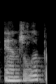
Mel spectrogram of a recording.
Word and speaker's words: Angela: And I look forward to having you with us next time here on Lit Up with Angela Breidenbach. My name is spelled A-N-G-E-L-A. My last name is B-R-E-I-D-E-N-B-A-C-H.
